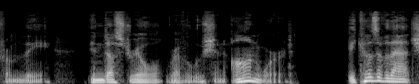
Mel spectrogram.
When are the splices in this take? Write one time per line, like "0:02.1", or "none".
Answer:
none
